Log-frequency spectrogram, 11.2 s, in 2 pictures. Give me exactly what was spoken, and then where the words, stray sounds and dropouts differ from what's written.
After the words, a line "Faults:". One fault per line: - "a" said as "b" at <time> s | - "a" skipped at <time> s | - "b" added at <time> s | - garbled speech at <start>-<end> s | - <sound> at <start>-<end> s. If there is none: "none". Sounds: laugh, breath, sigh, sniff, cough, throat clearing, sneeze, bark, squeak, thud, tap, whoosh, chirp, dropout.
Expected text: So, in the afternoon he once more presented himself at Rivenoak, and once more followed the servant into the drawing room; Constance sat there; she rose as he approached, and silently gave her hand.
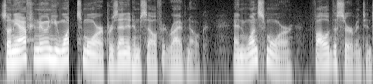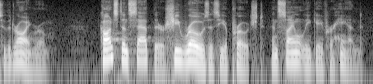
So, in the afternoon he once more presented himself at Rivenoak, and once more followed the servant into the drawing room; Constance sat there; she rose as he approached, and silently gave her hand.
Faults:
- dropout at 1.0-1.2 s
